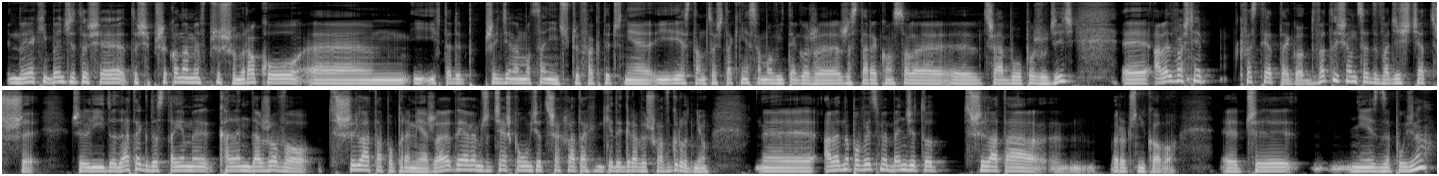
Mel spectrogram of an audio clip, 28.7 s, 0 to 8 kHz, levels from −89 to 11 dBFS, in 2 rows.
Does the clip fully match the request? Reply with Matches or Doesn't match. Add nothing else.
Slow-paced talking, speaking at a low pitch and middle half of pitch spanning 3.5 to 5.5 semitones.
Doesn't match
